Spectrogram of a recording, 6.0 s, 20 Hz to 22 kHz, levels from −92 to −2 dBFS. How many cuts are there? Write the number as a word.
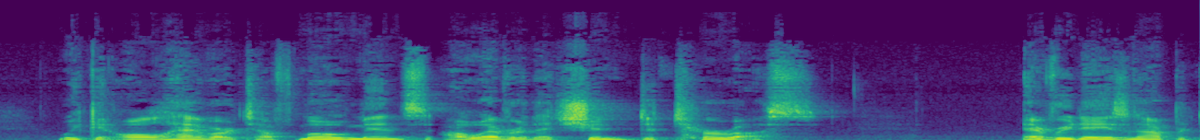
one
